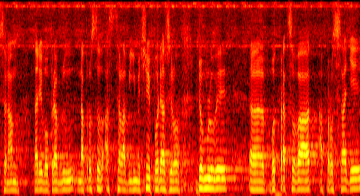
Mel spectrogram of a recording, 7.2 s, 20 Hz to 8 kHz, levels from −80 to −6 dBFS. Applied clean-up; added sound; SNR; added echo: none; Tools; 15 dB; none.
